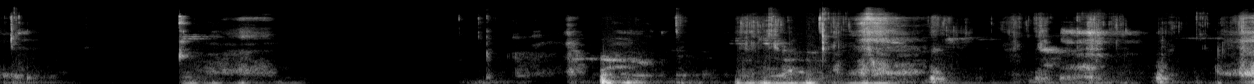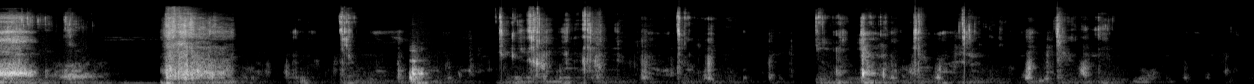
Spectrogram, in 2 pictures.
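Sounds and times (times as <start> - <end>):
person chewing food: 6.6 - 13.6, 14.2 - 25.0.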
